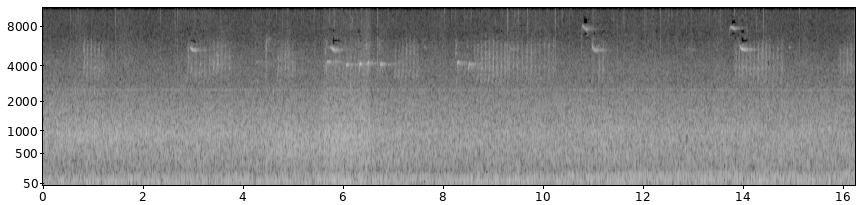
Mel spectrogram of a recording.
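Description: Small birds giving short high chirps and brief buzzy trills every few seconds over a steady outdoor rushing background noise.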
